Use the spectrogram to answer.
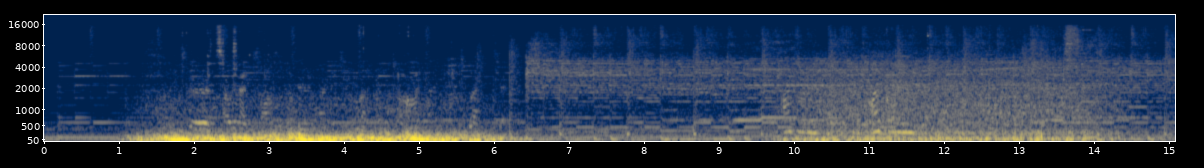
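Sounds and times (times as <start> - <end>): background music: 0.0 - 15.0
train carriage rumble: 1.1 - 6.4, 9.8 - 14.6.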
